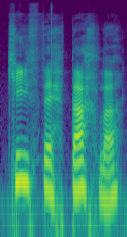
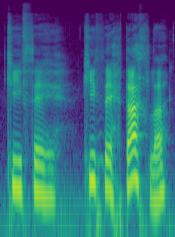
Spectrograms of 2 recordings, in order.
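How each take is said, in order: First: The stress is on the first syllable. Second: The stress is on the second-to-last syllable. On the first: "this is assuming that we have primary stress initially" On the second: "we are going to make our primary stress go onto the penultimate"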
